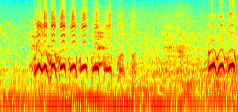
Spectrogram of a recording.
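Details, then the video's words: Morning ring-necked dove from India giving a quick string of short, bouncing coos, then a pause and a second brief burst, over low rumbling background noise. "Ringneckdoves calling sound !! Indian Birds Dove morning activity Doves cooing"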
